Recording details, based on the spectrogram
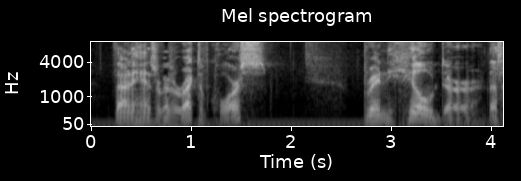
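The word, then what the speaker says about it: Brynhildr: damage and then Vanna has resurrect of course brynhilda that's how you pronounce it okay thank you you're the monk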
